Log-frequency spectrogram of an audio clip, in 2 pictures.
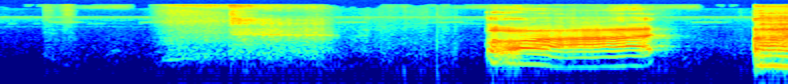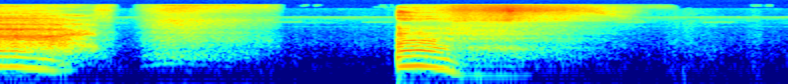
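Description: A young man groans and cries out loudly nearby.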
